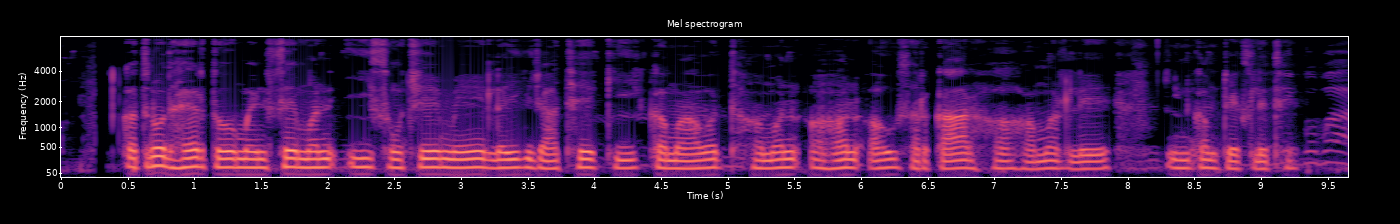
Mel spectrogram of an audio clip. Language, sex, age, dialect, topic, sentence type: Chhattisgarhi, male, 18-24, Northern/Bhandar, banking, statement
